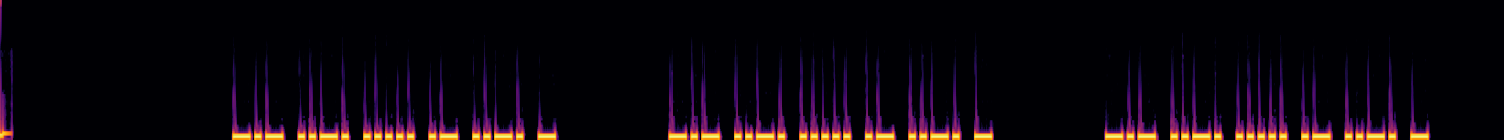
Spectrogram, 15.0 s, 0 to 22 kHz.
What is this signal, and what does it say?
Morse code, heard as a keyed tone, about 22 wpm, 700 Hz. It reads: KF5AFT KF5AFT KF5AFT
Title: USA Call Signs - 6 Characters - Repeated 3x - 22wpm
